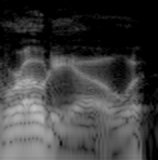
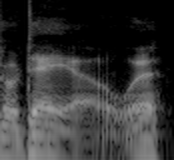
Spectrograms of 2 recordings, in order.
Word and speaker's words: Rodeo: which is just like the word just like rodeo, but spelled the same way. But in this manifestation, it's referred to as rodeo.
